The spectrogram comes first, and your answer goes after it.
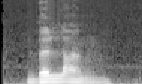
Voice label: "belang", Dutch

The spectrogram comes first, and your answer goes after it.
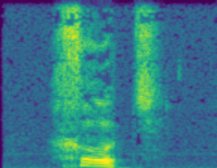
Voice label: "groet", Dutch

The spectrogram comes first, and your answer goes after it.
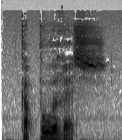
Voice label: "kapoeres", Dutch

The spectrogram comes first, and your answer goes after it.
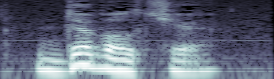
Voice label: "dubbeltje", Dutch

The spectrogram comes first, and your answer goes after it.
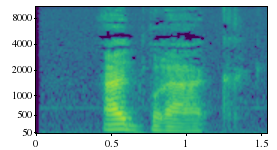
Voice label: "uitbraak", Dutch

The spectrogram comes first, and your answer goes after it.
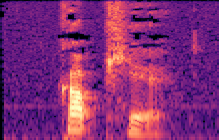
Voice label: "kapje", Dutch

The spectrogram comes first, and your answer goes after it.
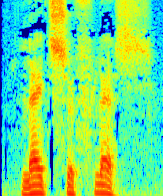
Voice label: Leidse Fles, Dutch

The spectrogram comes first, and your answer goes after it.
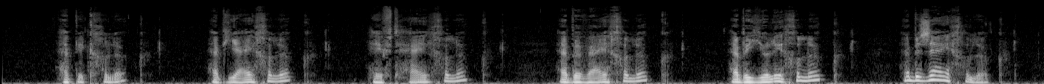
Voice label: "heb ik geluk", Dutch

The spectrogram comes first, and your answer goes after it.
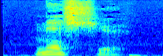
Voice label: "nestje", Dutch

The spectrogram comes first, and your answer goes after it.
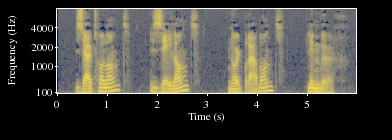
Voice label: Zuid Holland, Dutch

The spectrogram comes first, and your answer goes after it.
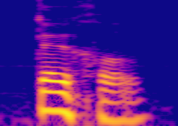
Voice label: "teugel", Dutch

